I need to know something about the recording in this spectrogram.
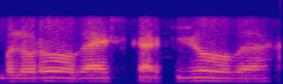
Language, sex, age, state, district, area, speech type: Hindi, male, 30-45, Bihar, Samastipur, urban, conversation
